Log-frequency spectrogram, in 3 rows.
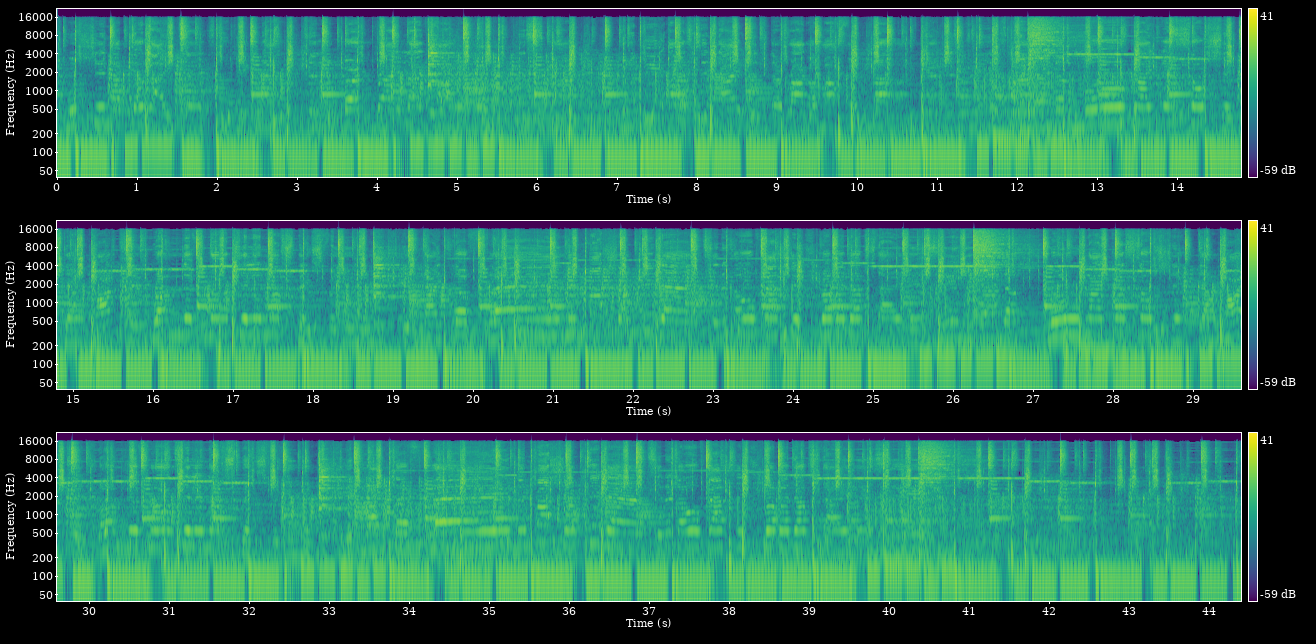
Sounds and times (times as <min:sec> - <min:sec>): Reggae: 0:00.0 - 0:44.4.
